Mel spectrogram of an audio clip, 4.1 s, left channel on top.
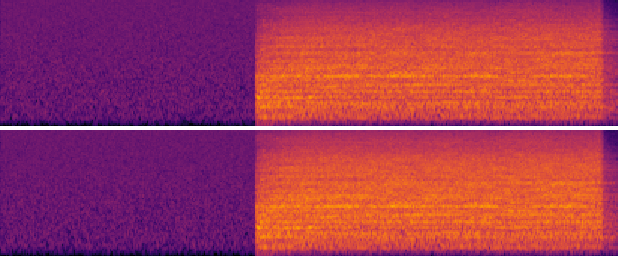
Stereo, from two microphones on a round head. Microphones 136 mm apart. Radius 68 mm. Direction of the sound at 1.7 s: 15° right (ahead or behind).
